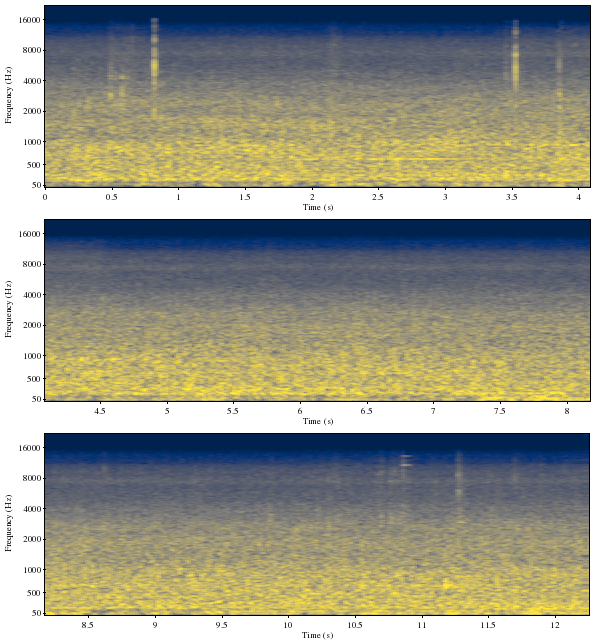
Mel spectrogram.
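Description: Creek water running steadily over a small rocky riffle, an even rushing, with a few faint ticks.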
